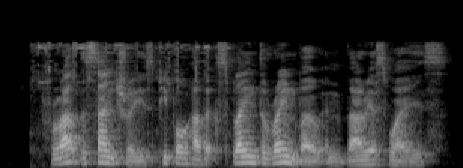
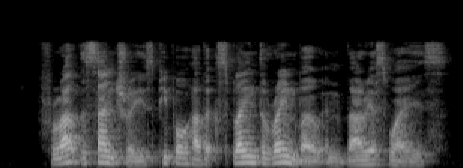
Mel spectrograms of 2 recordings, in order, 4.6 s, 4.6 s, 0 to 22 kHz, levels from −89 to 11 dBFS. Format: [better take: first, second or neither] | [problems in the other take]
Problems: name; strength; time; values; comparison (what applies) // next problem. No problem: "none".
second | background sound (Keys jangling); 18 dB below the speech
